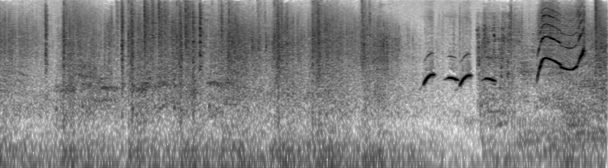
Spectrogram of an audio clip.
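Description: Short rising whistle calls from the whistle command in ARK: Survival Evolved, a few quick chirps over a dense rumble of distant booms and gunfire during a busy fight.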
